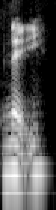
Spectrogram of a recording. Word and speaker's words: knee: So K is silent and that leaves us with two E's. Well, we don't pronounce a double E in the word knee.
